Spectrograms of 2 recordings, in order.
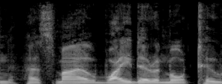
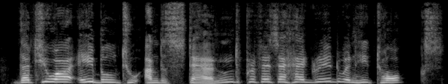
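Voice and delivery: high, carrying, condescending question; ringing voice; 14 semitones higher, 3 dB louder than usual. A narrator's reading. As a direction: make it ring out across the class. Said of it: "in a ringing voice".

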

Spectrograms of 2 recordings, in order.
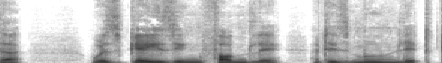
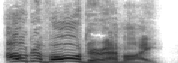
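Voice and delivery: very high, loud incredulous retort; indignant shout; 14 semitones higher, 9 dB louder than usual. A narrator's reading. Seamus throws Ron's words back, shouting indignantly. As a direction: shout it back as an outraged question. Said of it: "shouted Seamus".

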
